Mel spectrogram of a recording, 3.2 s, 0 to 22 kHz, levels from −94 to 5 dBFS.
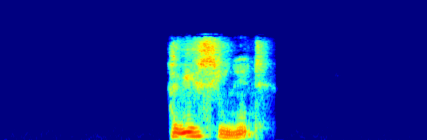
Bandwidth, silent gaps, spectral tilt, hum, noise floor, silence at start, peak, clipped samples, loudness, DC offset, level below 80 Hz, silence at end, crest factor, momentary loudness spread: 7.8 kHz; none; -3.5 dB/octave; none; under -90 dBFS; 1.25 s; -2 dBFS; under 0.1%; -14 LUFS; under 0.1%; -44 dBFS; 1.2 s; 18 dB; 18 LU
